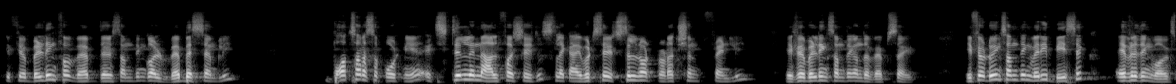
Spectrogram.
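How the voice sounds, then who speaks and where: A man with an Indian English accent giving a live technical conference talk, quizzing the audience and slipping into Hindi. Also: fairly high pitch. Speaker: conference speaker. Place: conference hall stage.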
